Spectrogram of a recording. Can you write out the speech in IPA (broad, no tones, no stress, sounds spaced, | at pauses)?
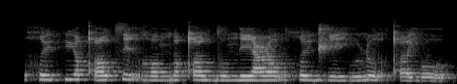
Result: χ y x y qʼ o t͡s e r ʁ ɔ ŋ u qʼ u d o n̪ e ʕ ɔ r χ ʉ d͡ʒ e j u ɳ o r qʼ ʉ j o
